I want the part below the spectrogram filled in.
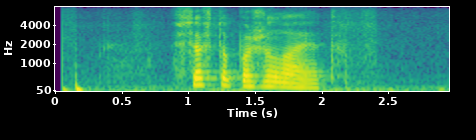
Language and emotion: Russian, neutral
